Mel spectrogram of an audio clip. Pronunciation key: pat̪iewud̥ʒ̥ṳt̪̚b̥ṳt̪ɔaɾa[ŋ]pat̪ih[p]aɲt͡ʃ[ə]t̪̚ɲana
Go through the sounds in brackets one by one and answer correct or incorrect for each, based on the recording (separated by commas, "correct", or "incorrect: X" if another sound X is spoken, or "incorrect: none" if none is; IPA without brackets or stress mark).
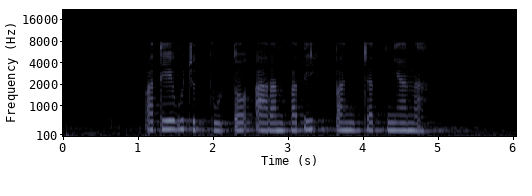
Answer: incorrect: n, correct, incorrect: a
